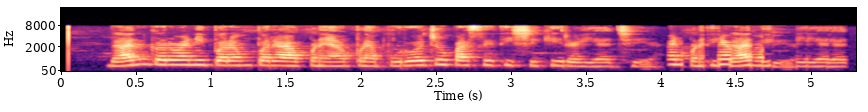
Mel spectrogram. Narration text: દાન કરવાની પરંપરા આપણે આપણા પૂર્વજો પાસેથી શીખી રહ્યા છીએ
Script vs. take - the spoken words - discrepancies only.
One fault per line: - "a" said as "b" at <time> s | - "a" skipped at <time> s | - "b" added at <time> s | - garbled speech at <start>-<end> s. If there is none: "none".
- garbled speech at 4.0-5.2 s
